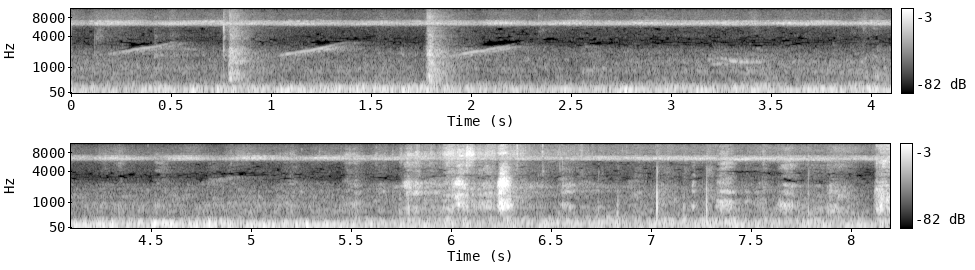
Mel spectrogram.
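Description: Small dog barking, loudest in a short cluster about six seconds in, over a steady high-pitched insect drone. A few short rising chirps sound in the first two seconds.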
